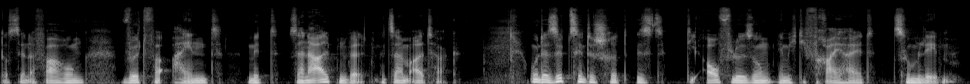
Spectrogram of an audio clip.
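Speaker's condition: No condition

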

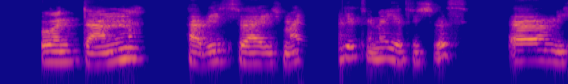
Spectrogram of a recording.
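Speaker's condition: Spinal muscular atrophy; diagnosed at six months, severe restrictions, completely unable to move, electric wheelchair; can only move mouth, as one can hear

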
